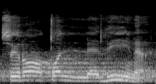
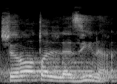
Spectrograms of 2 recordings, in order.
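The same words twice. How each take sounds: First: The middle consonant is a thin, light d. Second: The middle consonant sounds like a z. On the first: The speaker calls it right. "दाल को बिल्कुल बारीक" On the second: The speaker calls it wrong. "यानी कि दाल को ज़ा कर देते हैं, ये गलत है"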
